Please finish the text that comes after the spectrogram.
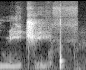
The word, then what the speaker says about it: niche: combat like this sweet that word is pronounced nietzsche i i feel like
